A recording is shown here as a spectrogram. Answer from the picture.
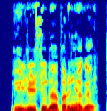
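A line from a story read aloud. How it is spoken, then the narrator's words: Deep bass voice. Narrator (Russian): сказал один из них глубоким басом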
